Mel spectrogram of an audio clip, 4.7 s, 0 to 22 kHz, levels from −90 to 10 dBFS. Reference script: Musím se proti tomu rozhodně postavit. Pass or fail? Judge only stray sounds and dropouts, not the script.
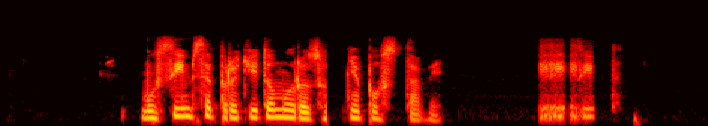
fail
